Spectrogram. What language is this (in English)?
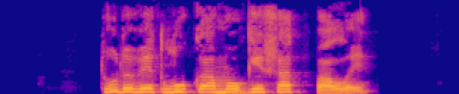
Mari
